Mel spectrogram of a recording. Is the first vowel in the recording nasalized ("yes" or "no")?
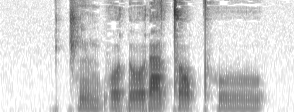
yes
